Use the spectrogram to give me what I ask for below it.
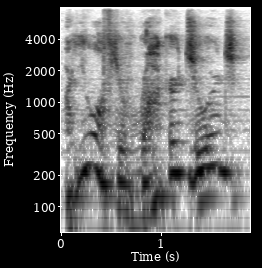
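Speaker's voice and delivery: high, suspicious woman's voice. A narrator's reading. Lil questions George's sanity, high and suspicious. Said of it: "she asked suspiciously".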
